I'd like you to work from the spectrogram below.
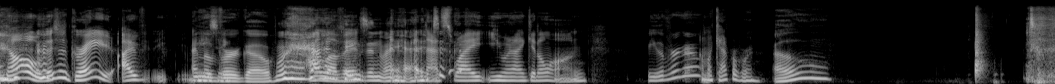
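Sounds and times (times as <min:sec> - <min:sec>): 
speech: 0:00.1 - 0:08.4, 0:10.3 - 0:10.5
longer noisy smacking burst: 0:09.7 - 0:10.5
sharp loud slap sound effect: 0:09.7 - 0:10.5.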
